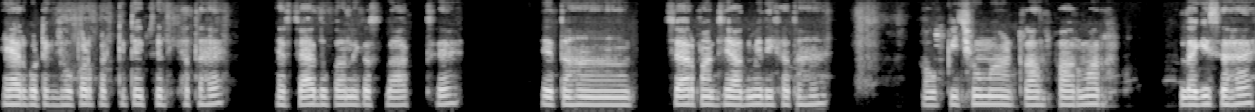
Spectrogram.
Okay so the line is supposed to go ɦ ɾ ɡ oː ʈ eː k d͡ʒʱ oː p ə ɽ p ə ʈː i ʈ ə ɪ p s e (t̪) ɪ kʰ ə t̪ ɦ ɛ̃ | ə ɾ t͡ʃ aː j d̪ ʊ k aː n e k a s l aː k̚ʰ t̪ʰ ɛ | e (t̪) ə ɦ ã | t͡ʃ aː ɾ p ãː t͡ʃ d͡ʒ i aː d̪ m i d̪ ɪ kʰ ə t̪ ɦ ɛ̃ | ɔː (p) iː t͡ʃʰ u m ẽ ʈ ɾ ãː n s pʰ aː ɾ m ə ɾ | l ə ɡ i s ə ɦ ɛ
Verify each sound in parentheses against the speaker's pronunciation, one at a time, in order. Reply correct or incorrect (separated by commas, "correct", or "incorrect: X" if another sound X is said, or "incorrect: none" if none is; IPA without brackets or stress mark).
incorrect: d̪, correct, correct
